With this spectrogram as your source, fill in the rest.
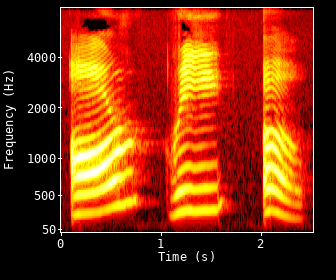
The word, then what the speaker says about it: Ario: my name all right here's how you pronounce my name r re oh R re oh Ariel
